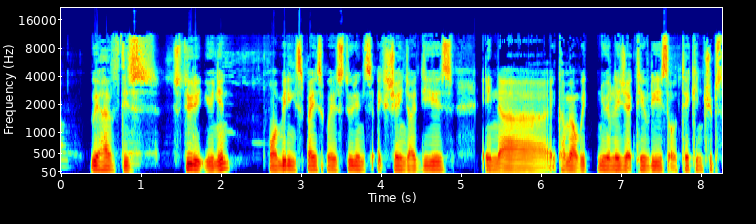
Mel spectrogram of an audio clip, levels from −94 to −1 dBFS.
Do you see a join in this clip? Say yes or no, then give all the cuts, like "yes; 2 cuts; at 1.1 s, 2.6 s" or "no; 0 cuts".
no; 0 cuts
